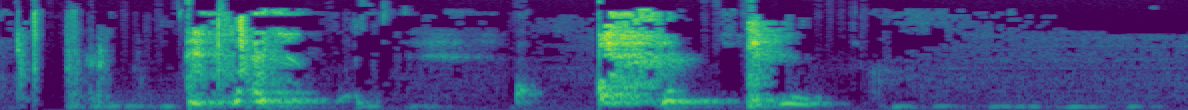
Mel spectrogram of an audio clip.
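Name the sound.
cough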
